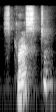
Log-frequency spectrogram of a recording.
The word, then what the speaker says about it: stressed: stressed طبعا الدي هنا بتنطق ت.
